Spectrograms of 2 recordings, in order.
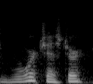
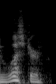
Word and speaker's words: Worcester: s t e r which I always pronounce Worchester until I found out it's supposed to be Worcester and so I thought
